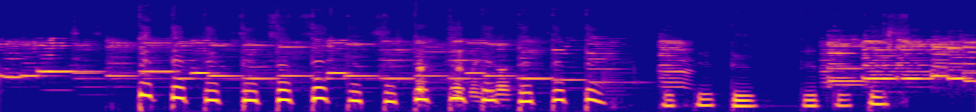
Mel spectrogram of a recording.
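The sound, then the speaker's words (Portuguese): A phone ringtone plays a bright electronic melody of quick, evenly spaced notes, then a few lower tones, loud with no one talking over it. “Putz, tocou o telefone agora, peraí.”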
